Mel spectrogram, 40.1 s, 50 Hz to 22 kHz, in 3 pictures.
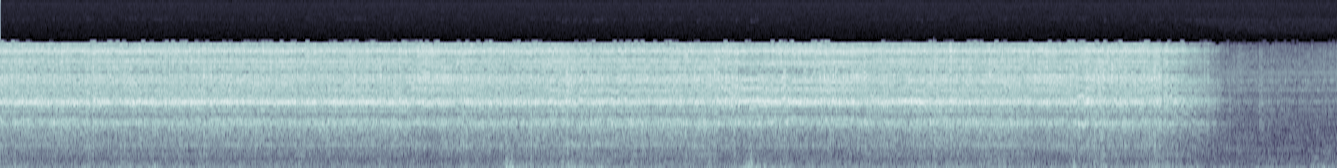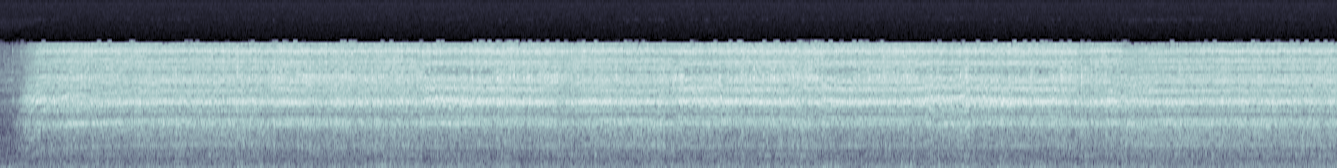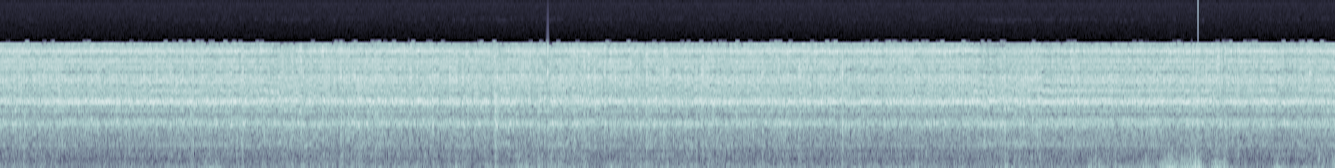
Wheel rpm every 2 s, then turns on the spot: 160, 160, 160, 160, 160, 140, 20, 150, 160, 160, 160, 160, 160, 160, 160, 160, 160, 160, 160, 160.
none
